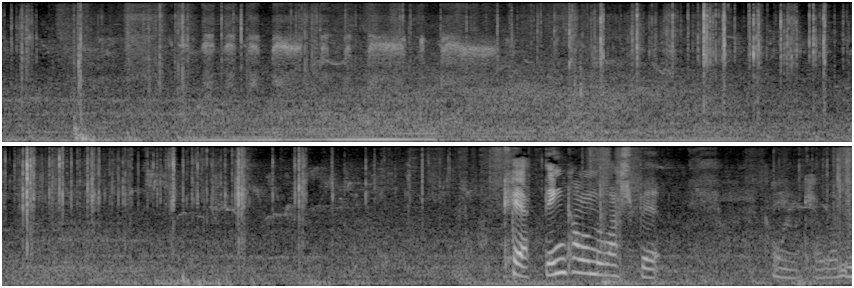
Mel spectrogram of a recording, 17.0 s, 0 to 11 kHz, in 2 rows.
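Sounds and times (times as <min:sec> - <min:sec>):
puzzle cube plastic clicks: 0:00.0 - 0:13.5.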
